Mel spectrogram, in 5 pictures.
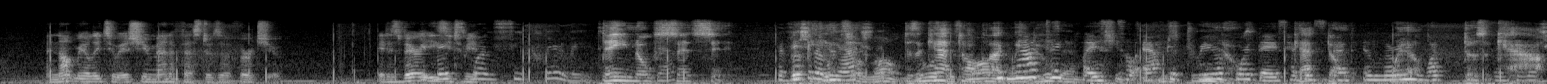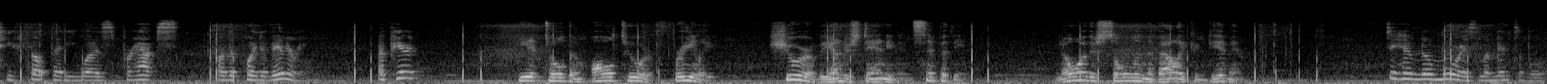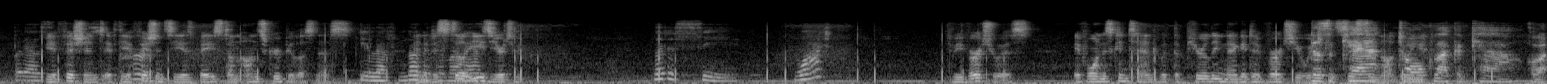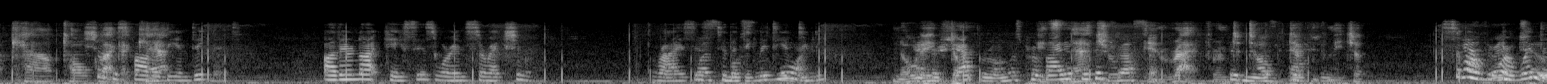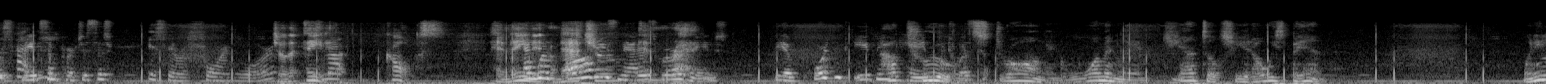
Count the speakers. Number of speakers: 5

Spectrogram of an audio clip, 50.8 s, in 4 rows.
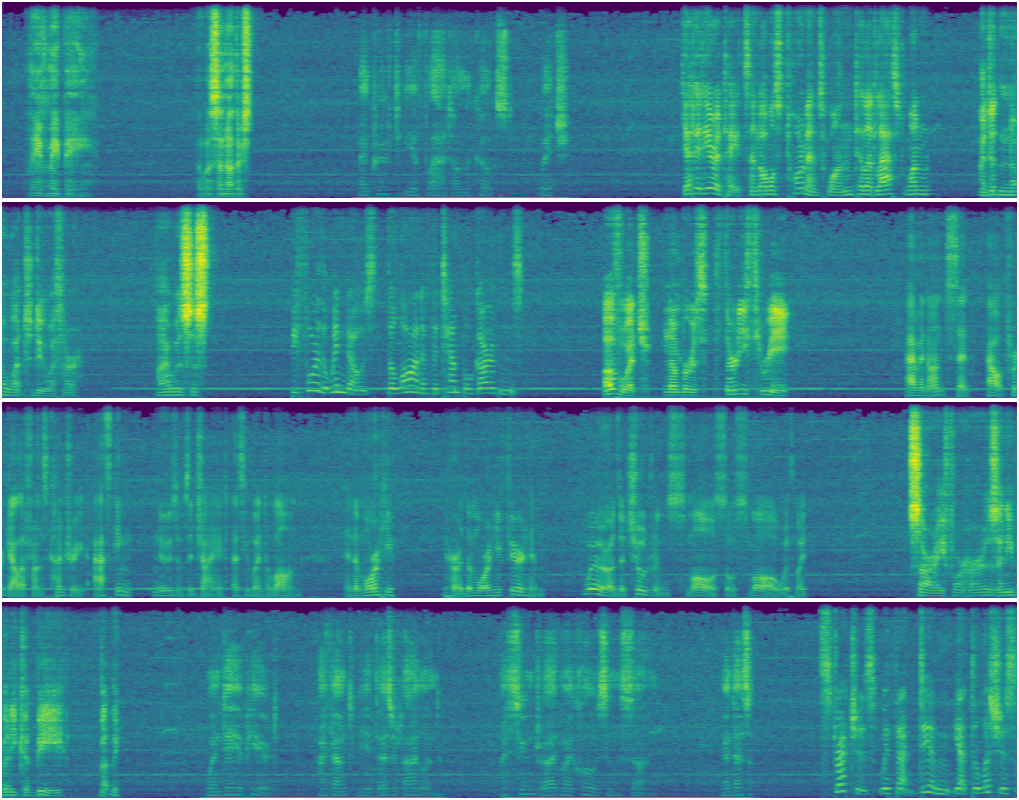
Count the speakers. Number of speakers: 7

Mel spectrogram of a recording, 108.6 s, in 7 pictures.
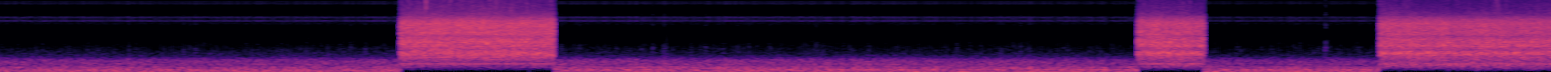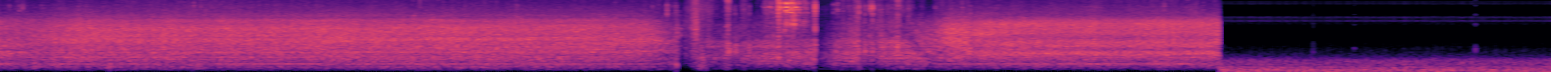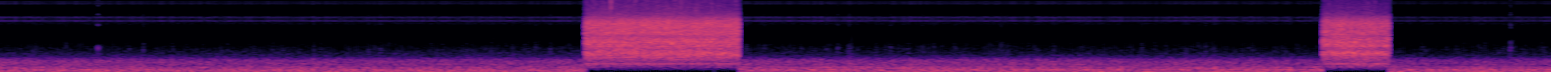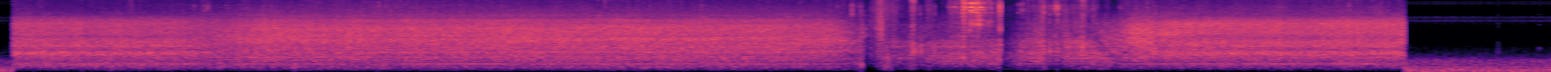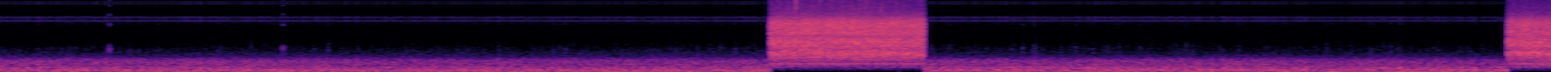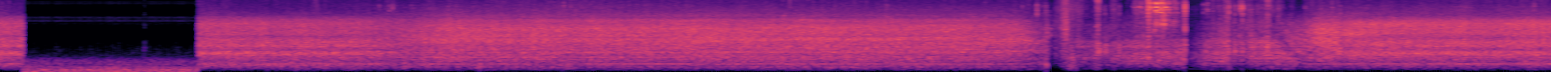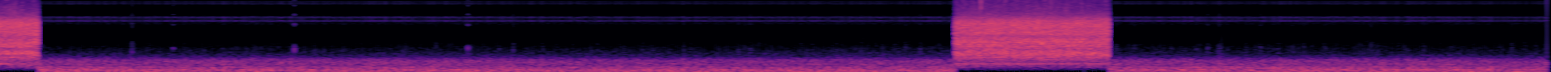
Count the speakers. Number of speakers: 0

